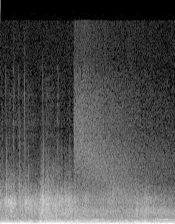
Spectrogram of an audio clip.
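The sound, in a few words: crawling bomb exploding in Beyond All Reason video game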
